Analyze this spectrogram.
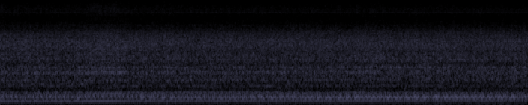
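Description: Wind rushes past a speeding car.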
